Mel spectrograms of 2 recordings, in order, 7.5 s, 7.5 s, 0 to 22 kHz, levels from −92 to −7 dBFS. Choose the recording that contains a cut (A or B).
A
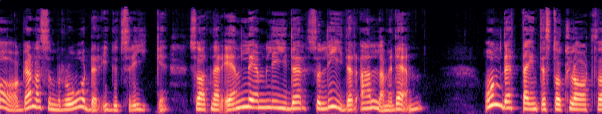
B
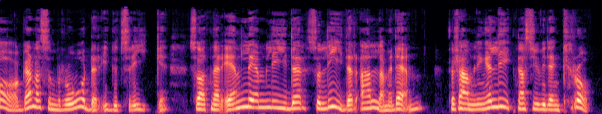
B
